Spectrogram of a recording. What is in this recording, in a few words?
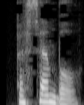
"Assemble", English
